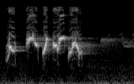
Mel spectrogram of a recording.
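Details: Red-whiskered bulbul, described as singing readily with pleasing phrasing, gives one quick burst of four or five loud, bubbling whistled notes that jump up and down, then a thin trailing whistle. The background is quiet.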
